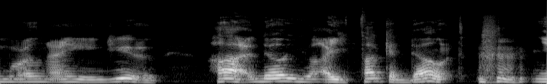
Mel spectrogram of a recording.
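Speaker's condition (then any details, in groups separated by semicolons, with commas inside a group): Friedreich's ataxia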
